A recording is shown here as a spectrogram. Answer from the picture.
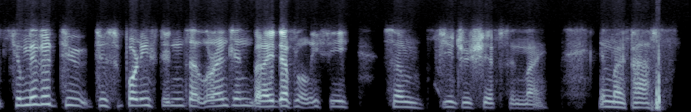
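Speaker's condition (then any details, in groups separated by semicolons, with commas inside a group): Cerebral palsy; cannot walk; voice is different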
